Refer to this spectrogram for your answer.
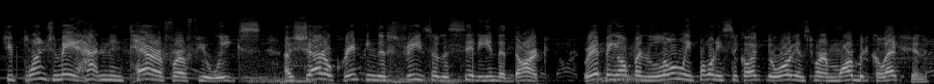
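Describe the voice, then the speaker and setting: A man voicing a scholarly professor who explains things gravely and emphatically in a fan fiction reading. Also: mid-range voice, brisk, fairly bright tone, pitched above the performer's own voice, natural voice, low-quality recording.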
